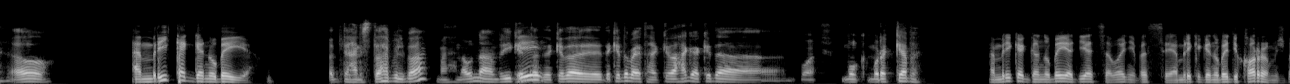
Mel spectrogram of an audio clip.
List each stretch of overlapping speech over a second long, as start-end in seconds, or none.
none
